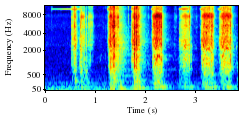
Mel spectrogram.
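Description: An 8mm ratchet works on the steering wheel bolts of a 1997-2006 Jeep Wrangler TJ, giving six short bursts of rapid clicking, close and fairly quiet, with brief pauses between strokes.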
